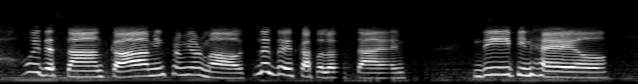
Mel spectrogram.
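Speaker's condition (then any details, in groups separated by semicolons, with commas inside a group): No condition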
